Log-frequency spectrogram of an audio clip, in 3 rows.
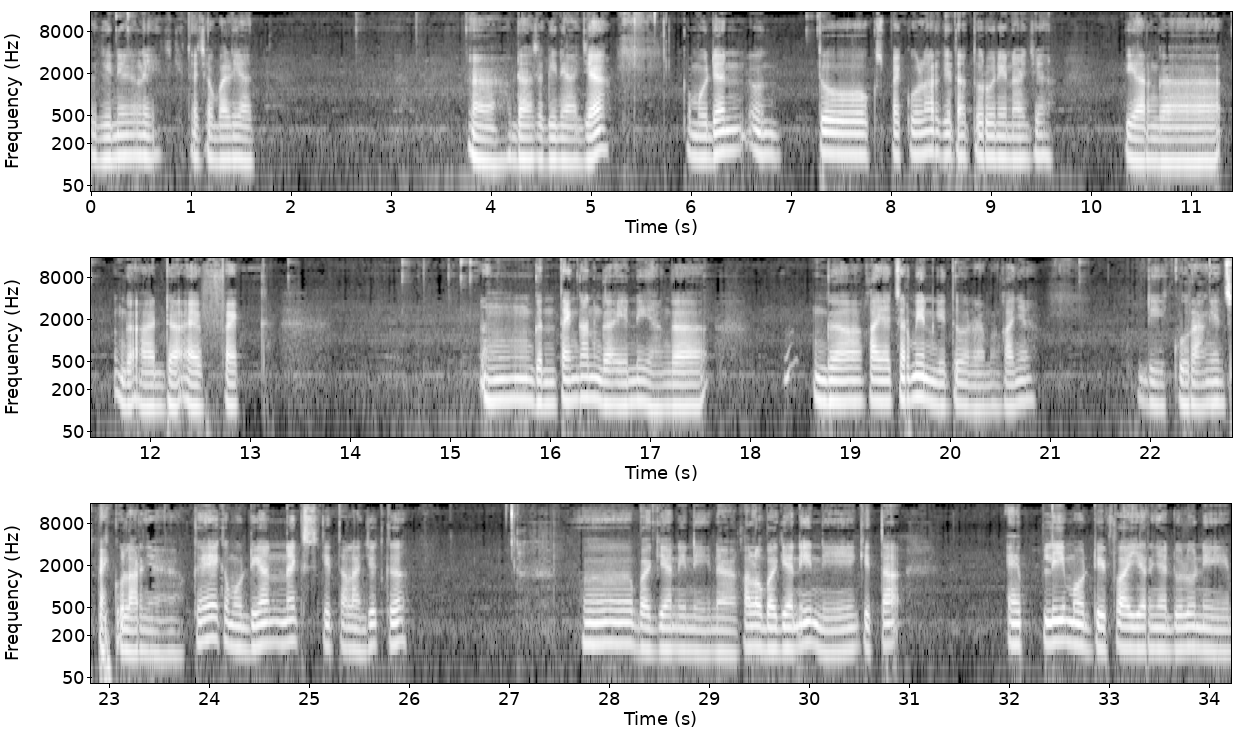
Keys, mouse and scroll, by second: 1.7 middle click, 3.5-3.8 scroll down 3, 3.8 middle click, 4.4 scroll up 2, 6.5-6.9 scroll up 3, 7.7 click, 13.9 click, 15.5 middle click, 15.7 click, 16.1 middle click, 16.9 scroll up 4, 17.2-17.6 scroll down 3, 17.6 middle click, 18.2 scroll up 1, 20.6 click, 24.1 middle click, 27.9 Tab, 28.9 click, 33.7 click.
